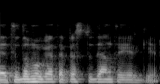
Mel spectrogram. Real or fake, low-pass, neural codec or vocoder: real; 7.2 kHz; none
